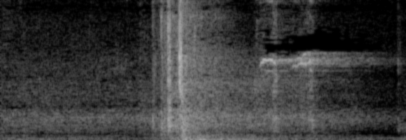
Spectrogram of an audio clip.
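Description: A single sharp clunk from a tilt-and-turn balcony door being handled, a little under a second in, followed by a brief faint high tone.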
